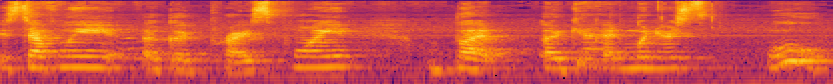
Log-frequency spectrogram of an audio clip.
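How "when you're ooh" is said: sudden voice crack on "ooh", breaking mid-phrase. Reviewing athletic wear for viewers, your voice cracks mid-sentence. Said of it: "voice crack".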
